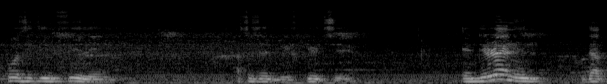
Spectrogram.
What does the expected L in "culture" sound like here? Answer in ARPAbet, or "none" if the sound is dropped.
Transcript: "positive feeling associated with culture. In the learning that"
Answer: none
